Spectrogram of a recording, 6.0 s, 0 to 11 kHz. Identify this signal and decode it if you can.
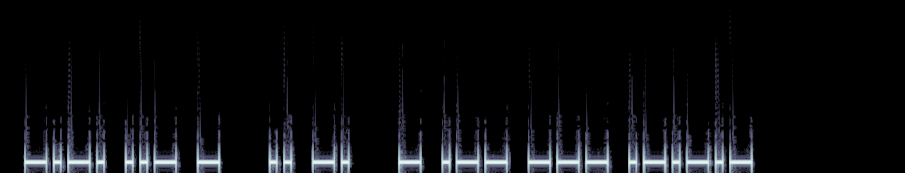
Morse code, heard as a keyed tone, about 25 wpm, 700 Hz. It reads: CUT IN TWO.
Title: Sentences from Top 1300 Words 25wpm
